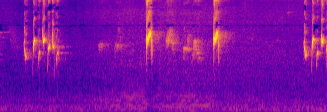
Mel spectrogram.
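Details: Wild red-whiskered bulbul from Ratchaburi, Thailand, sunning itself, used as a tutor recording for young birds: a quick burst of bright chirpy notes, lone sharp notes at roughly even gaps, then another chirpy burst; faint low hum beneath.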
